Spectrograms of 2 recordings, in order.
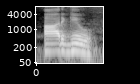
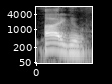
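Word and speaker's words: argue: Next fourth रूल से देखिए क्या है दोस्तों, जब किसी वर्ड के लास्ट में यू ई आए तो यू ई का उच्चारण भी यहाँ यू होगा। अब देखिए दोस्तों, यू ई लास्ट में सभी में है, जी हाँ है सभी में। तो यहाँ पे क्या इसे करेंगे, परस्यू, यू का उच्चारण लॉन्ग वाले करेंगे, वैल्यू, issue, आर्ग्यू, pursue, वैल्यू, issue, आर्ग्यू।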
